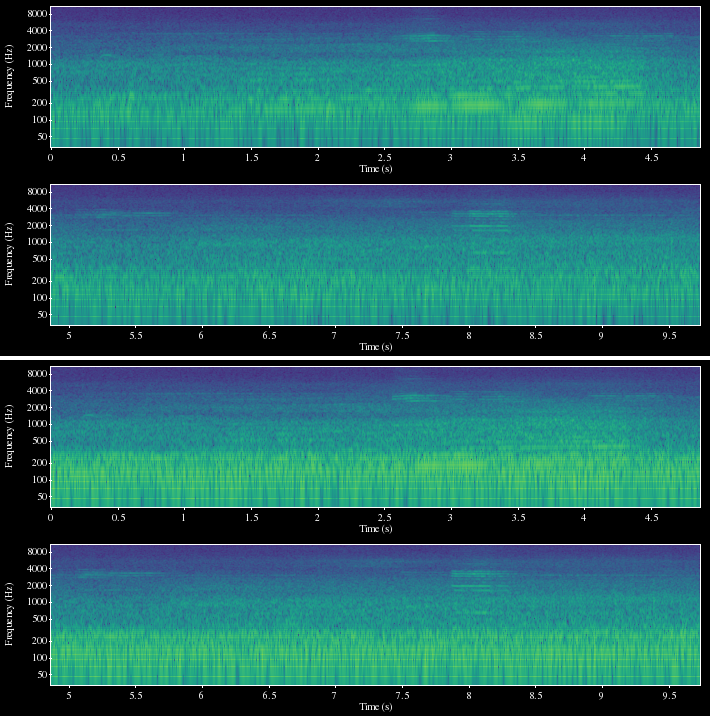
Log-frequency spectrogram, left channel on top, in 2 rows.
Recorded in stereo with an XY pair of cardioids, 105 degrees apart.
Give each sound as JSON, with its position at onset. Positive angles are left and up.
{"t": 0.0, "sound": "a fan", "azimuth_deg": -60}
